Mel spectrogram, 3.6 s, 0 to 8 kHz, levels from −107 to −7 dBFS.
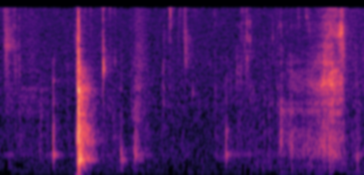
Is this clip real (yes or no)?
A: yes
